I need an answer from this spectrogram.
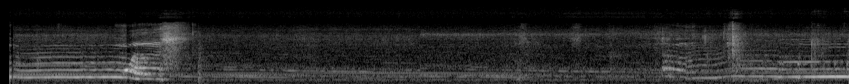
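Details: Mr. Darcy, a pet dog indoors, howls because a siren is going outside: a drawn-out harmonic howl slides up into a sharp cry, then quiet room hiss, then a second long wavering howl that rises and holds near the end.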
